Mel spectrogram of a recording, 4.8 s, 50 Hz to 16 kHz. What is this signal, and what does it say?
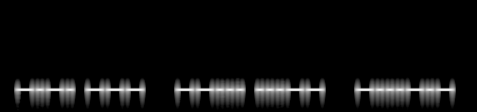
Morse code, heard as a keyed tone, about 24 wpm, 700 Hz. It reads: CO 73 <BK>
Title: Speed-Racing Common QSO Phrases Encore - 20wpm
